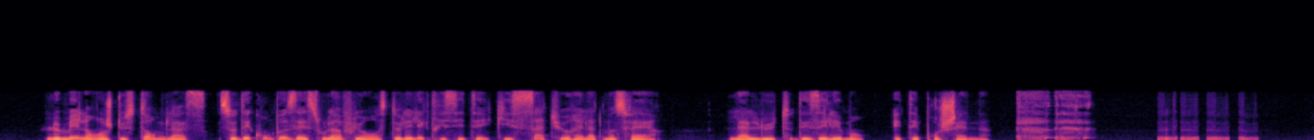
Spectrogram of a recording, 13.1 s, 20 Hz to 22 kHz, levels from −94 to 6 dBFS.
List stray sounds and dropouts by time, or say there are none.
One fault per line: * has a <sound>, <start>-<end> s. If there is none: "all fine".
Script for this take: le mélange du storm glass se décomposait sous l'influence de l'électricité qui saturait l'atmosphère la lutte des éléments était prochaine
* has a cough, 10.2-11.0 s
* has a laugh, 11.6-12.6 s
